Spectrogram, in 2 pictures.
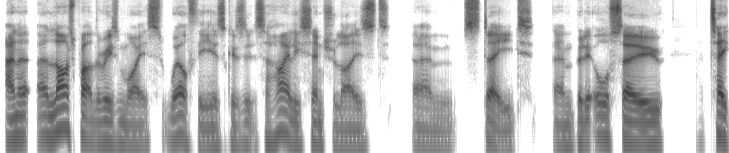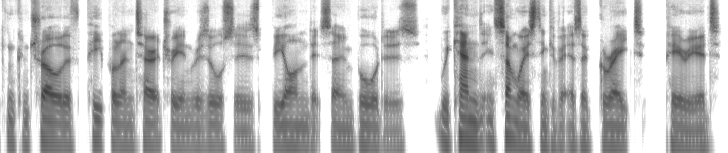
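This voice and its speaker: A man co-hosting a podcast and explaining history in casual chat, measured and hesitant with many ums. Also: sits low, no room sound, clean studio sound.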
